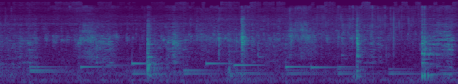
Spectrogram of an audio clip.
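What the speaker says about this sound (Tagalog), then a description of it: "Ito na nga ako nagluto sa labas at mas maganda dito at luto sa kahoy." Food cooks outdoors over a damp wood fire at night in a Bicol village, with a metal utensil clinking and scraping against a pot in irregular strokes over a soft background sizzle; nobody talks.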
